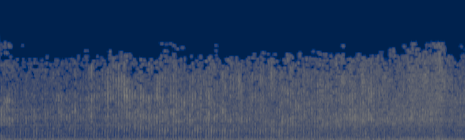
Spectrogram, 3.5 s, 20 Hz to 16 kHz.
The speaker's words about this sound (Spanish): En el extremo norte del aeródromo, aviones P-47 Thunderbolt y el escuadrón de caza 366 se preparan para el despegue. Deben cumplir una misión de apoyo aéreo sobre los cielos de las Ardenas.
